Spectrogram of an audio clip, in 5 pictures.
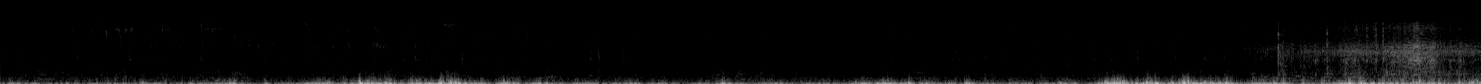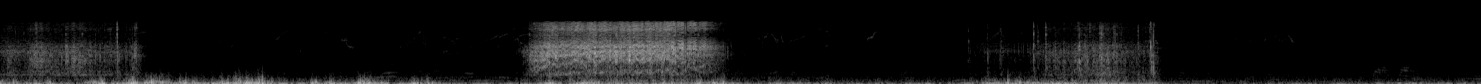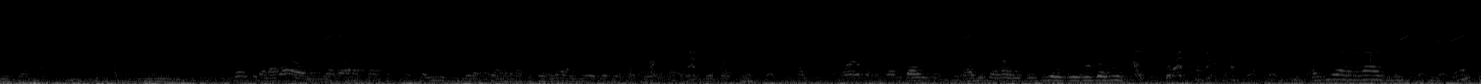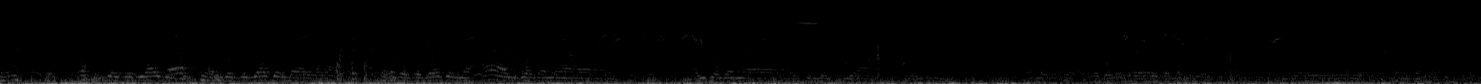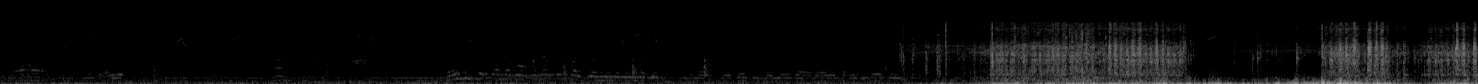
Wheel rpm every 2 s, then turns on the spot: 0, 0, 0, 0, 0, 0, 10, 20, 0, 0, 100, 0, 10, 0, 0, 0, 0, 0, 0, 0, 0, 0, 0, 0, 0, 0, 0, 0, 0, 0, 0, 0, 0, 0, 10, 10, 10.
12-16 24-26 68-74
